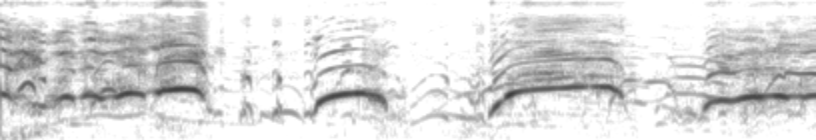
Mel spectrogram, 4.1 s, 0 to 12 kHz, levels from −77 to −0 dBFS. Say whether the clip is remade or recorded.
recorded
